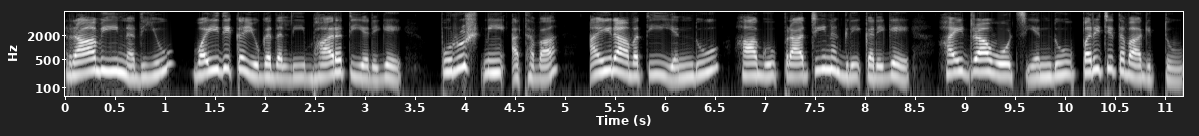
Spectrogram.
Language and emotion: Kannada, neutral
